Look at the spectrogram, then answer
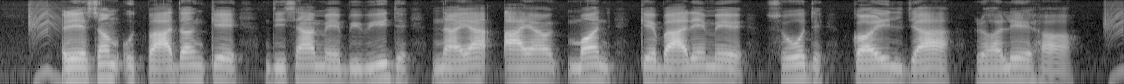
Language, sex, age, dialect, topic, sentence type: Magahi, male, 18-24, Western, agriculture, statement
